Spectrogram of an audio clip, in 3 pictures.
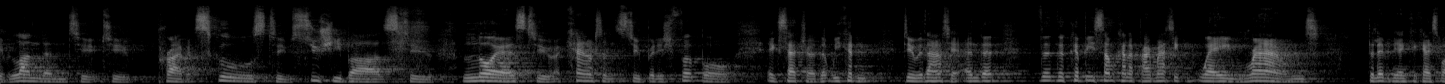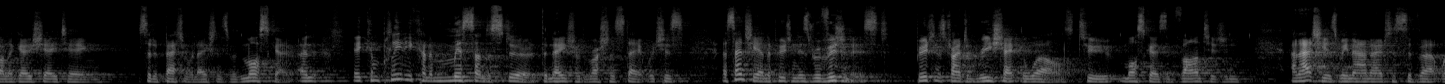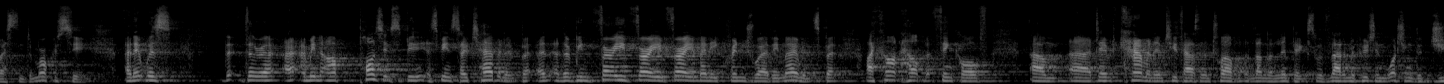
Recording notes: Recorded at The Emmanuel Centre in London in September 2018.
